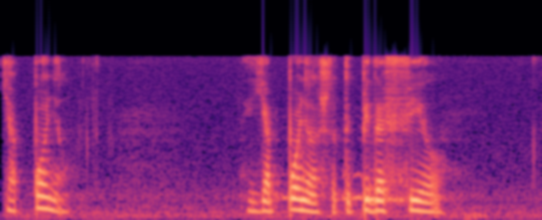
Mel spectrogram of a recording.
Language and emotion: Russian, angry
